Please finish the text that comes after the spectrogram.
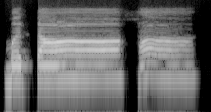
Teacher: It should not be mataha. It is mata, ta long, and then the visarga sound ha. Mataha. Okay, sure.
